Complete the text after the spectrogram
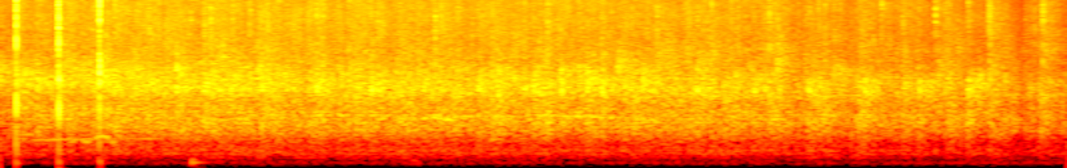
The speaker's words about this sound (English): Let's give them a warm applause.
